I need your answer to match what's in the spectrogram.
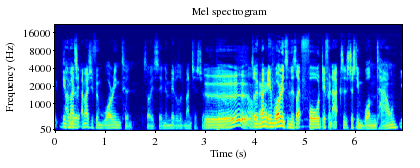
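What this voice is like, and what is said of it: Northern English Mancunian accent. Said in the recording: “from Manchester, so he has a more Mancunian”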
